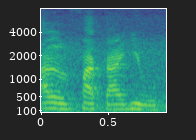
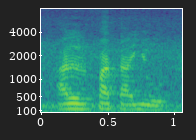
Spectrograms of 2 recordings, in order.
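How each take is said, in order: The two takes are said the same way.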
